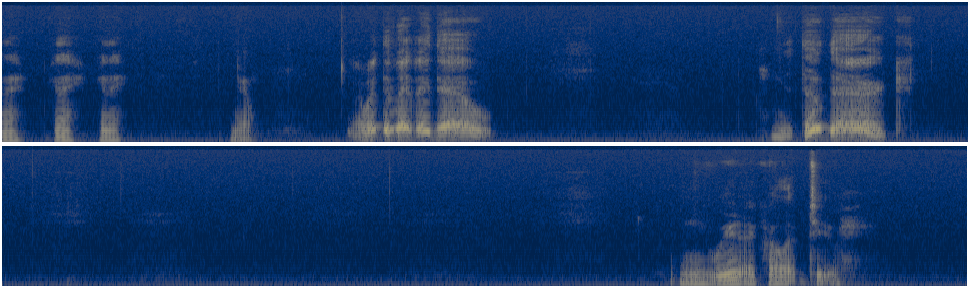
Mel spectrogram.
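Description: A man speaks in short bursts into a headset microphone, with animation.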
